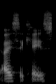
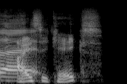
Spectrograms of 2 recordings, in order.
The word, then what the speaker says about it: isekai: I just like I like Portal Fantasies, which I guess I should like Isekais too, but I love the Isekais. – How do you pronounce it? – Isekai. – Isekai.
